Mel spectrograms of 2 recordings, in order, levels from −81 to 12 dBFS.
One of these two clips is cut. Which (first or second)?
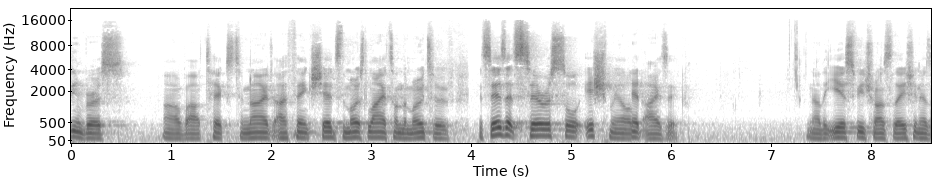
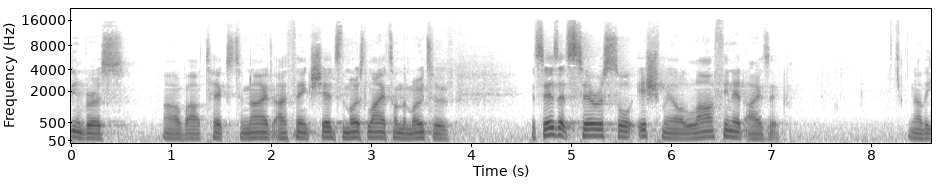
first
